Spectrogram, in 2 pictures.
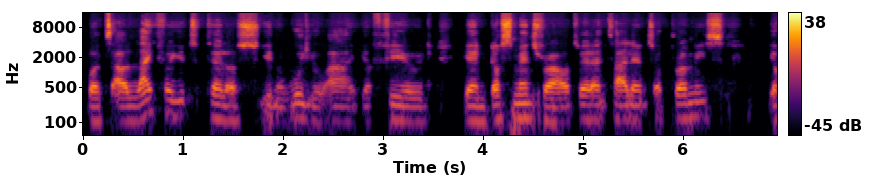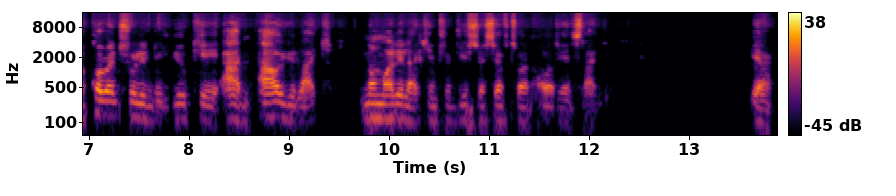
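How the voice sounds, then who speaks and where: A man hosts a casual interview on a video call. His voice sits fairly low and sounds dry and close. He talks in a chatty way, repeating phrases and leaning on fillers. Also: steady tone, normal speed, darkish tone, dry recording, low-quality recording. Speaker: host.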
